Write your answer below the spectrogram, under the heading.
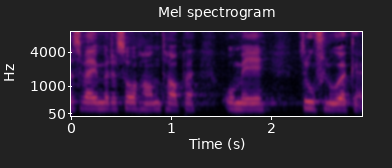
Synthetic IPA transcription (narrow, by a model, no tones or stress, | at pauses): ɑsʋɛɪməɾəsoːɦɑndhɑːbə | ʔʊmeː | d̥ruːfluəɡ̥ə̰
